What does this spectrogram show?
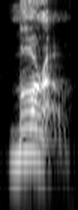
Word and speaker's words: Morrow: So a new element is the Cyborg Morrow, as in tomorrow.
